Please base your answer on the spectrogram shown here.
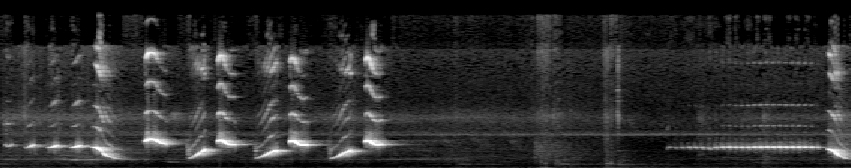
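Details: Sooty-headed bulbul giving a loud, varied song: a run of short whistled notes, then clear rising and falling slurred whistles around one second apart, a pause, and a long even buzzy trill ending in a sharp downslur.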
